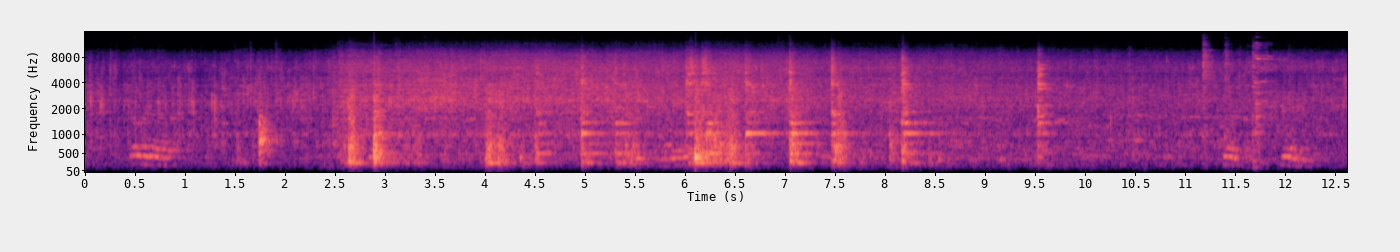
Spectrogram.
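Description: Onions, green chillies and tomatoes frying with bay leaf and coriander for chicken biryani, giving a steady close sizzle broken by frequent sharp spoon scrapes and clatters against the pan.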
